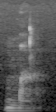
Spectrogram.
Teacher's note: In Nepal Bhasha, Ma with a nasal sound at the end.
